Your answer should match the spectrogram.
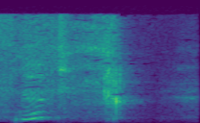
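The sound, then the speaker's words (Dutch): Dogs left outside whimper in a couple of short, rising whines, with faint sniffing and snuffling between them. “Zou je nou de honden er niet in laten? Ik vind het altijd zo zielig.”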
